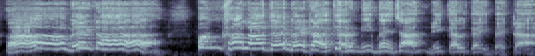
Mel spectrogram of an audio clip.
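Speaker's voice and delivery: high, slow, pleading elder calling her son; old parent calling. Acted. Exhausted elder begs son for a fan in the heat, high pleading call.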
